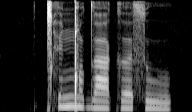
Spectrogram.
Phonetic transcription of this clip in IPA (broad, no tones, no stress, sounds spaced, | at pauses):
ǀʰ ɪ ŋ͡ǃ o d̪ aː k əː s u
